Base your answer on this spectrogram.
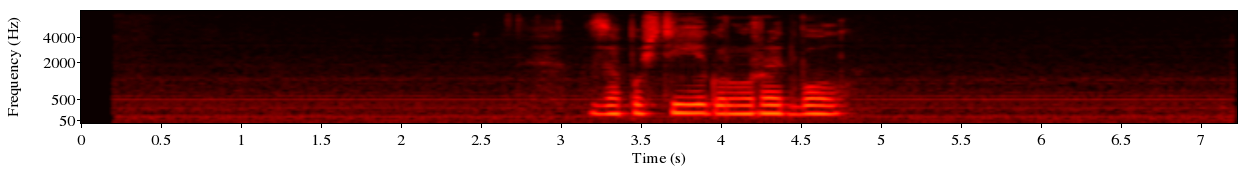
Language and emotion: Russian, neutral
